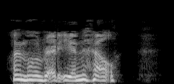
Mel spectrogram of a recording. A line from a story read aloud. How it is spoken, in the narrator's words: Rin said hoarsely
